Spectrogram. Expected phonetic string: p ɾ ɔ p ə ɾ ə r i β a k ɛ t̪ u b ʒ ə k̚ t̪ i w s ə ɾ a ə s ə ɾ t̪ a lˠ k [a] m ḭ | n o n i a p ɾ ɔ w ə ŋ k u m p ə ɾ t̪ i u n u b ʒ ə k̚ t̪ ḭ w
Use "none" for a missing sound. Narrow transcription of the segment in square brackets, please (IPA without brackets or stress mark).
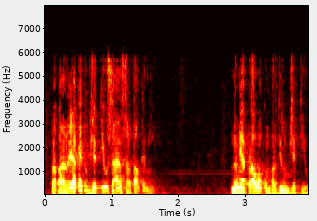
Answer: ə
